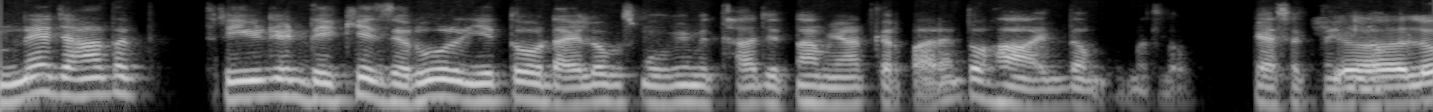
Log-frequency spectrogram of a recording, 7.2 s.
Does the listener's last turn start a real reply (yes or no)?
yes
